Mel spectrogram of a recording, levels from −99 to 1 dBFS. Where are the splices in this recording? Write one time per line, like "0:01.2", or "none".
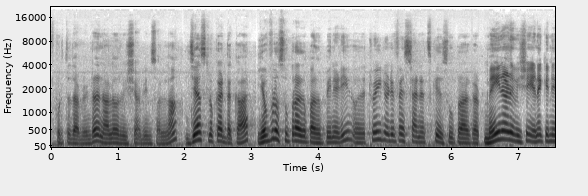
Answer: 0:02.0
0:06.4

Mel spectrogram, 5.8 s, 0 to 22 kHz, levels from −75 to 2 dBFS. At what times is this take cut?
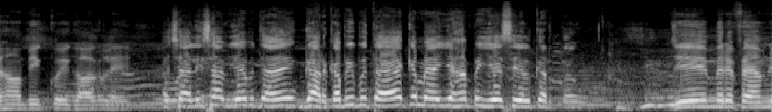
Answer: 0:01.0

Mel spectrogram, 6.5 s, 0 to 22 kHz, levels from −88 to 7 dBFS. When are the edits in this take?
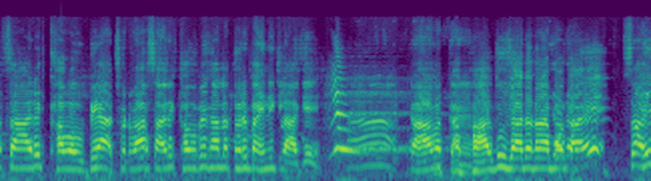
none

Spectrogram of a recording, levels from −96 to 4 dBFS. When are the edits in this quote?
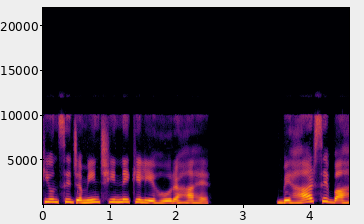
0:03.3

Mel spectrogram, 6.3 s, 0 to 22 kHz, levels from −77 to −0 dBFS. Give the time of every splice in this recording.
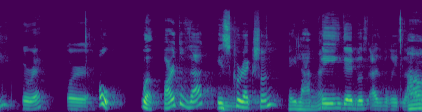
none

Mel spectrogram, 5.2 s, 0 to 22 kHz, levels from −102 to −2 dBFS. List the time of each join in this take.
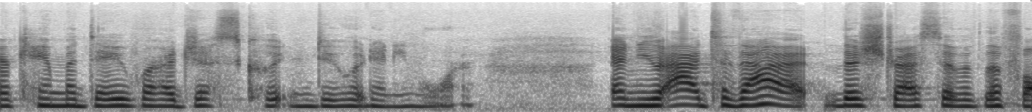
0:04.1

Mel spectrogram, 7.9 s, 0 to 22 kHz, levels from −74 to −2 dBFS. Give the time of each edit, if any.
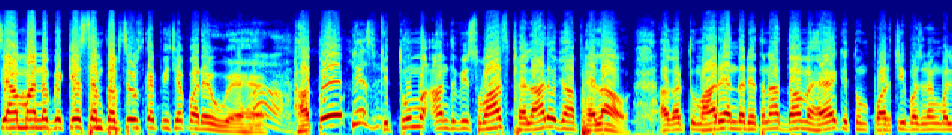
0:03.1

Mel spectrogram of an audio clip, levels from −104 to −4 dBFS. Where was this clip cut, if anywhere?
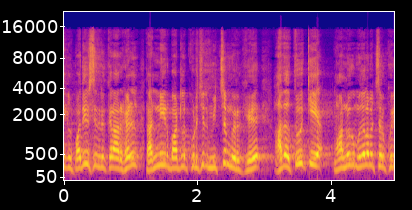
0:01.1

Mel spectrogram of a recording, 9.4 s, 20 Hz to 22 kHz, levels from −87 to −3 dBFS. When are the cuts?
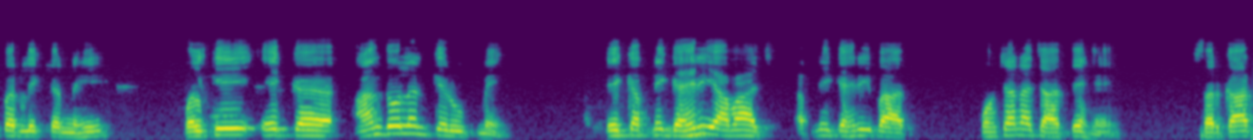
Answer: none

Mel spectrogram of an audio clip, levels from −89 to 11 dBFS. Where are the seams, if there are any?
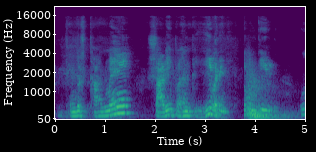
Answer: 0:03.8

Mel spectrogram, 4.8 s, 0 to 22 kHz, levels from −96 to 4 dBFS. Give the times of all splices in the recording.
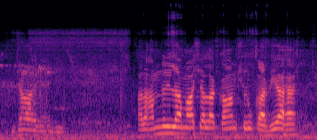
0:01.9

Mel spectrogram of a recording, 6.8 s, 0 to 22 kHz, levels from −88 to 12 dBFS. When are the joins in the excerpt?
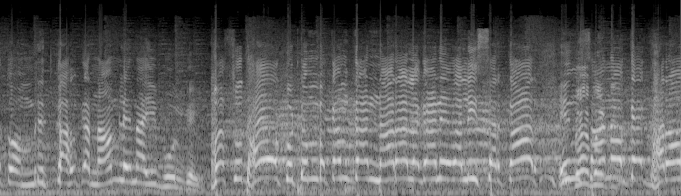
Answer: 0:02.0

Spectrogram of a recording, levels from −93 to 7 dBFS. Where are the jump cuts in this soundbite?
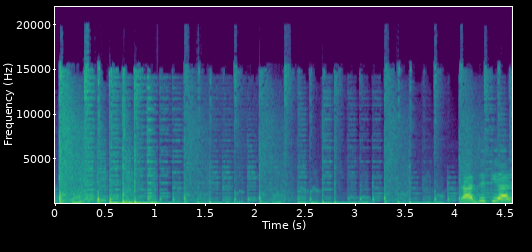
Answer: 0:01.1
0:02.7

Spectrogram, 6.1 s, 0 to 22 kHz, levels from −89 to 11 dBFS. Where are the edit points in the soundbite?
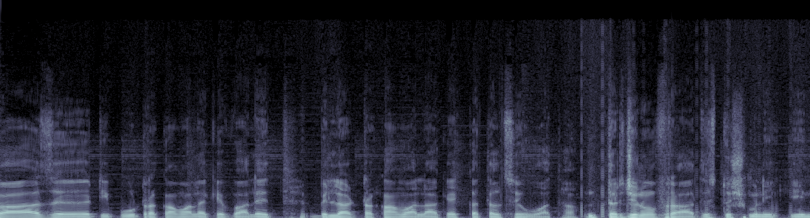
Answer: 0:04.2

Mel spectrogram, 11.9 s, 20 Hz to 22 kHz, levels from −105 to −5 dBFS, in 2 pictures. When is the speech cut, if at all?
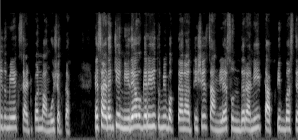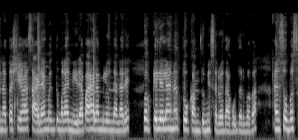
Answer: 0:08.8

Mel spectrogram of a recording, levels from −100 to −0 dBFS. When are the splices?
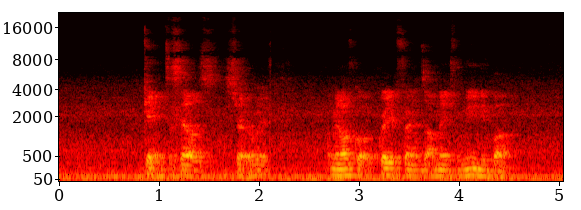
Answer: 0:02.1

